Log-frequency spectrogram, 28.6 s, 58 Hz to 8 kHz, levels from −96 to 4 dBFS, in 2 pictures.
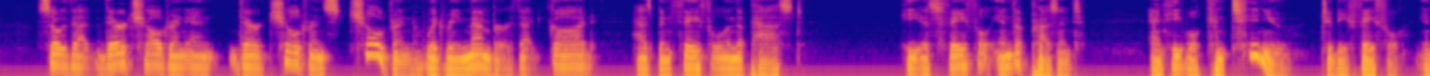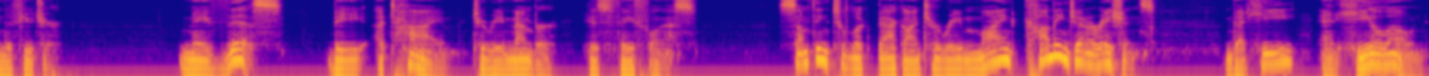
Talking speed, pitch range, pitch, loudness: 120 wpm, 65-105 Hz, 85 Hz, -21 LUFS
